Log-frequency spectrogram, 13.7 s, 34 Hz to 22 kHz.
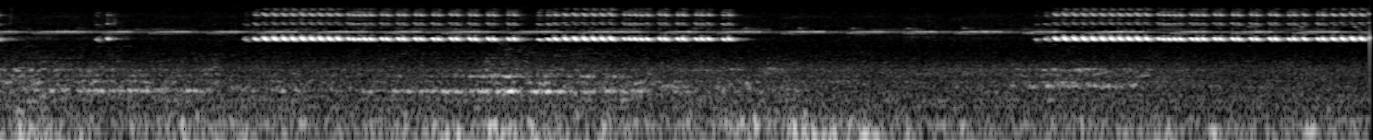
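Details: Night chorus of autumn insects including crickets in a Japanese garden field, DR-40X recording: sustained runs of rapid, shrill pulsed chirping start and stop in three bouts, over a constant high background trill.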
